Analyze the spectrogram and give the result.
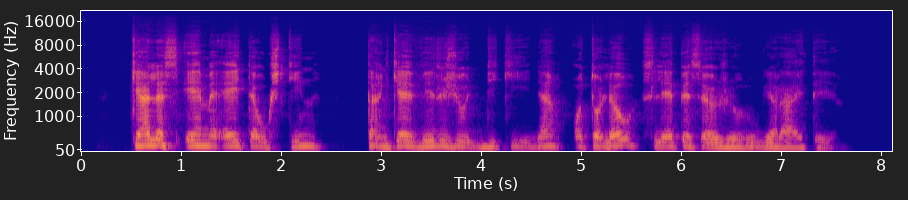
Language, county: Lithuanian, Telšiai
